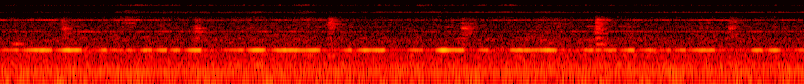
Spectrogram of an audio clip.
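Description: Near silence, with a faint steady tone underneath.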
